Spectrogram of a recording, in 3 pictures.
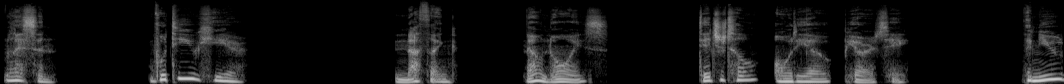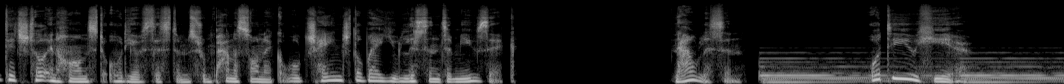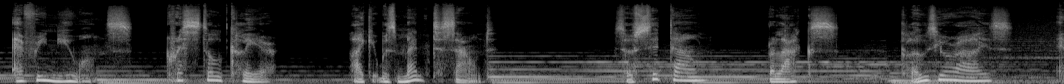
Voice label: male maltese english with light maltese accent commercial; panasonic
